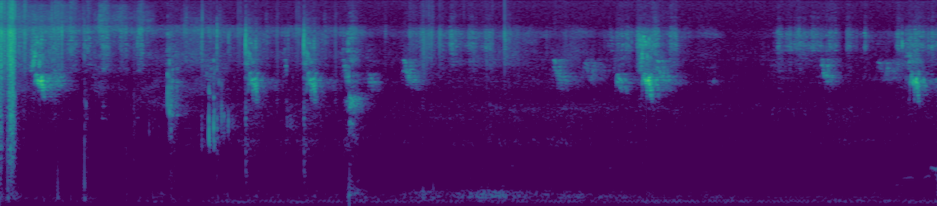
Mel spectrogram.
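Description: Small birds chirping now and then in short, high notes, with a few soft clicks among them.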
